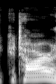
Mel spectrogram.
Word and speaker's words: Qatar: United States they say Qatar and in Qatar they say cutter so somebody can correct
